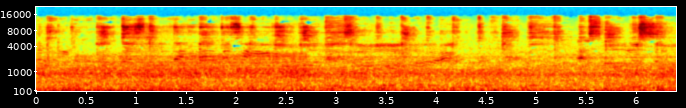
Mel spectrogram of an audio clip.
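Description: Steady low rumble of a moving car, heard from inside the cabin, with music playing over it, likely from the car's radio.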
